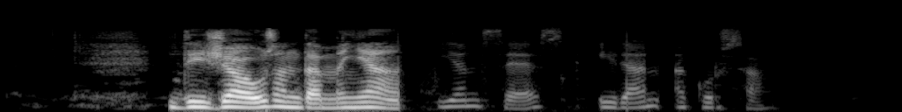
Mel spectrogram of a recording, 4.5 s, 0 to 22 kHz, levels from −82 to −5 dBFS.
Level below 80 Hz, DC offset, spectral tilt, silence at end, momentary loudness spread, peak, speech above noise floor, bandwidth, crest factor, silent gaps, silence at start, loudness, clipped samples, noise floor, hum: -62 dBFS; under 0.1%; -6 dB/octave; 0.95 s; 22 LU; -4 dBFS; 65 dB; 7.6 kHz; 20 dB; none; 0.85 s; -18 LUFS; under 0.1%; -86 dBFS; none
